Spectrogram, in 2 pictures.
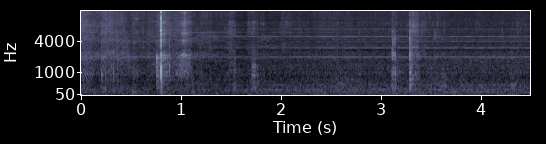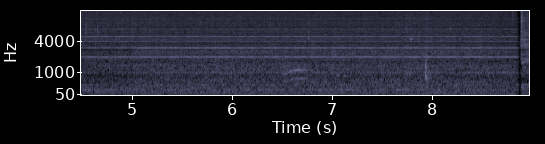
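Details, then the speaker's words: Behringer Xenyx Q1202USB mixer connected by USB with a computer loopback, heard in the headphones: a thin steady high whine with fixed tones over hiss; digital ground loop noise, later fixed with a USB isolator and powered hub. "you end up getting a digital feedback sound and that sounds really stinking annoying"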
